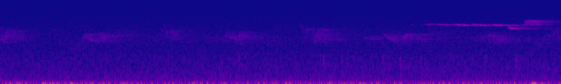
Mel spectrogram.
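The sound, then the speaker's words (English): A yellow-billed cuckoo calls, a run of hollow knocking notes over a steady hiss of outdoor background noise, while other birds chirp faintly in the woods. “That's a yellow-billed cuckoo.”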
